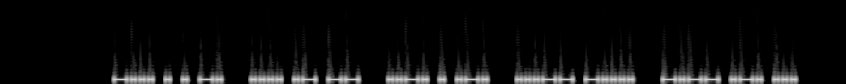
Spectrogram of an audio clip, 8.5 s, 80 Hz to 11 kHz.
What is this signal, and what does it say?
Morse code, heard as a keyed tone, about 28 wpm, 700 Hz. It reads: BEEN HAM FER 36 YRS
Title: Practice QSO - Exchange 3 - More Info - 28wpm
